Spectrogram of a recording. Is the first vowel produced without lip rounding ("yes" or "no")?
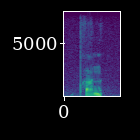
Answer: yes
